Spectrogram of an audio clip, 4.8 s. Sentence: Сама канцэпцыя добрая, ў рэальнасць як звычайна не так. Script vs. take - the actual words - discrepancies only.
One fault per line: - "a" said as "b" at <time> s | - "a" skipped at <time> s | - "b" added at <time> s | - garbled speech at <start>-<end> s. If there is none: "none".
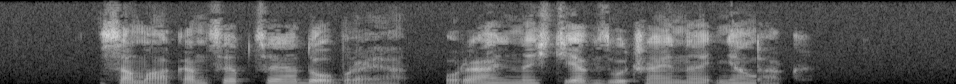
none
